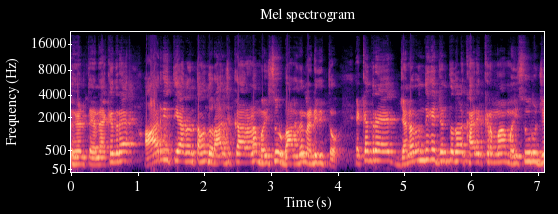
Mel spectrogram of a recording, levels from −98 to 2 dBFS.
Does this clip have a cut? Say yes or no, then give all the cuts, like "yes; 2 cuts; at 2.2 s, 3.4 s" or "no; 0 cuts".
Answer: no; 0 cuts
